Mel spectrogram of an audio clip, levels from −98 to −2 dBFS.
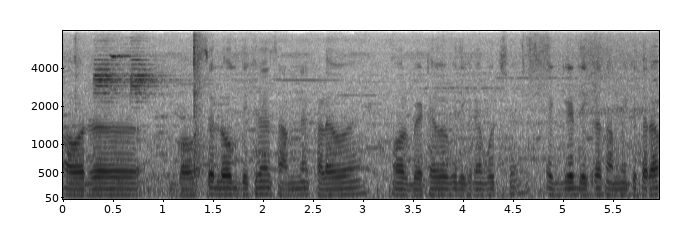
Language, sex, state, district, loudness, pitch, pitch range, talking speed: Hindi, male, Chhattisgarh, Raigarh, -18 LUFS, 105 Hz, 105-110 Hz, 260 wpm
